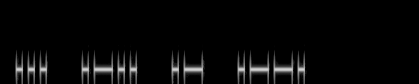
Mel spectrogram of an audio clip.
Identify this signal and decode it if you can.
Morse code, heard as a keyed tone, about 20 wpm, spaced as for 15 wpm, 700 Hz. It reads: SLAP
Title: 153 Lesson 25f - Letter p - Words 20wpm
